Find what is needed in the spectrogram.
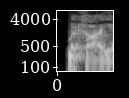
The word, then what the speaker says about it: Mackay: Mackay, yes. – Mackay. – Yeah. Okay. It'll be the Scottish pronunciation.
